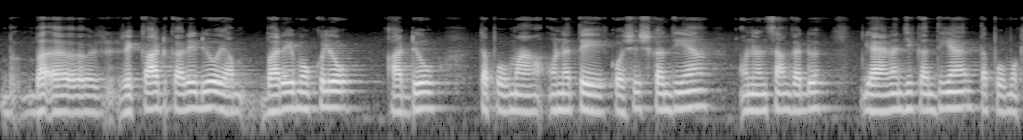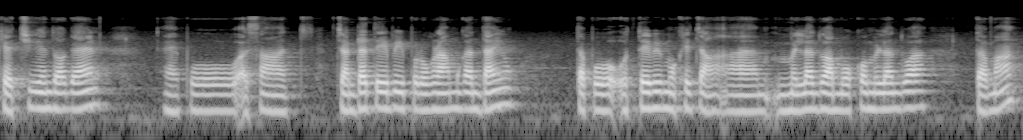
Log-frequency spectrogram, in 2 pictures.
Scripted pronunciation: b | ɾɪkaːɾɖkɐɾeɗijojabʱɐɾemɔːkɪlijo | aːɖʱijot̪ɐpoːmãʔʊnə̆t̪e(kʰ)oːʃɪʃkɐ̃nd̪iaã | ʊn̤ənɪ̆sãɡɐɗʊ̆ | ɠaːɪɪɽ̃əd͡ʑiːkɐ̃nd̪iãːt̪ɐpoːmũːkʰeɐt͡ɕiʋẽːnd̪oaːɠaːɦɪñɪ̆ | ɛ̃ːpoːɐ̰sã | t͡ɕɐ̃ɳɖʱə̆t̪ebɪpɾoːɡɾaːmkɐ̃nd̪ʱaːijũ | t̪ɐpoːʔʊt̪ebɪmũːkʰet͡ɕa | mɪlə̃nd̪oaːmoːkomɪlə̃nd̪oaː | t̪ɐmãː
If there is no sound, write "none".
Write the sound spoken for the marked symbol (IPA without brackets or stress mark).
k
